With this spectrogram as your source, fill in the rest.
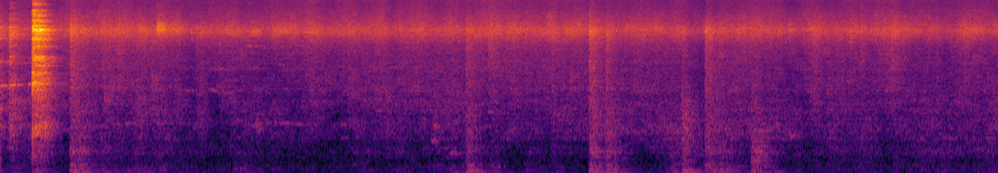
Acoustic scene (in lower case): kitchen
